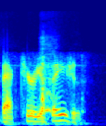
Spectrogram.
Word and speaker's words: bacteriophage: which is bacteriophages. – Bacteria what? – Bacteria, well, it depends on whether you use European vowel sounds. A phage, P-H-A-G-E.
